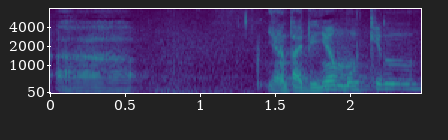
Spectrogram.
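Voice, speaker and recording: A man's medium-pitched voice in audible room echo. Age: 20s. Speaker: electrical engineering lecturer. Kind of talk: interview. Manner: hesitant with many fillers.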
